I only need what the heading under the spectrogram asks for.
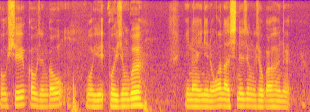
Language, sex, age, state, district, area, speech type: Bodo, male, 30-45, Assam, Kokrajhar, urban, spontaneous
